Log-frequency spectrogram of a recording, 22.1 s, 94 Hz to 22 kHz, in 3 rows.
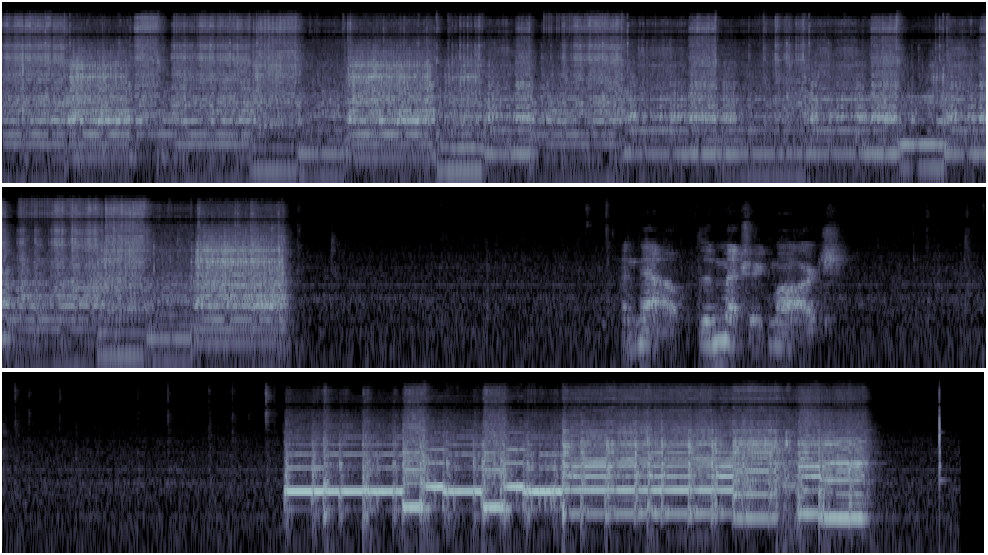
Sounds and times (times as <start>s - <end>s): Speech: 12.0s - 13.8s.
